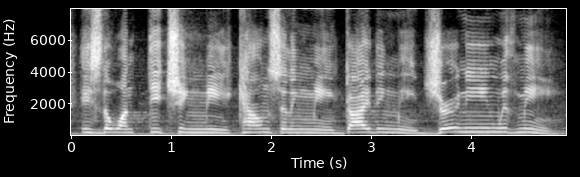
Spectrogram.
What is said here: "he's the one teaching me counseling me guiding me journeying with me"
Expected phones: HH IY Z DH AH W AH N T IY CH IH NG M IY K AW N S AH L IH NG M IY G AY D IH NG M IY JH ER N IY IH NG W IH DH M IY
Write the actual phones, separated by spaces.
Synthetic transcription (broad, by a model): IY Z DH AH W AH N T IY CH IH NG M IY K AW N S AH L IH NG M IY G AY D IH NG M IY JH ER N IY IH NG W IH DH M IY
